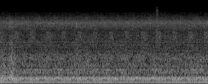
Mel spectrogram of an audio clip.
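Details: Great Wall Hover H3 after head gasket replacement for a blown gasket (antifreeze in cylinder 4), warm at 86°C, no errors: even, settled idle hum with no misses, knocks or hunting; idles smoothly.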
